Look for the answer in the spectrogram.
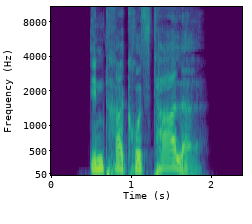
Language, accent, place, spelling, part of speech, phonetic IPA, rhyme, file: German, Germany, Berlin, intrakrustale, adjective, [ɪntʁakʁʊsˈtaːlə], -aːlə, De-intrakrustale.ogg
- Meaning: inflection of intrakrustal: 1. strong/mixed nominative/accusative feminine singular 2. strong nominative/accusative plural 3. weak nominative all-gender singular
